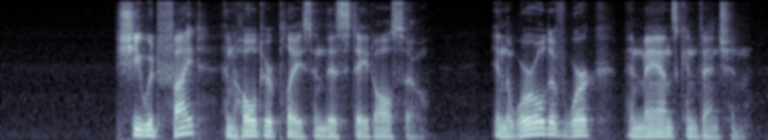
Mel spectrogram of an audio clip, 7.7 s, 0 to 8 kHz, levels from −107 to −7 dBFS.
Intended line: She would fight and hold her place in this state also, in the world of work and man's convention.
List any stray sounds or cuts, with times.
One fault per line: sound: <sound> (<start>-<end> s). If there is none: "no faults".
no faults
